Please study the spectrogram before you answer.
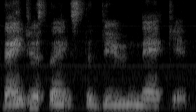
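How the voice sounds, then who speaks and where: A man's voice: on the low side, fairly even intonation, takes it slowly, distant mic. A man hosting a live stream with casual, jokey banter and storytelling.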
